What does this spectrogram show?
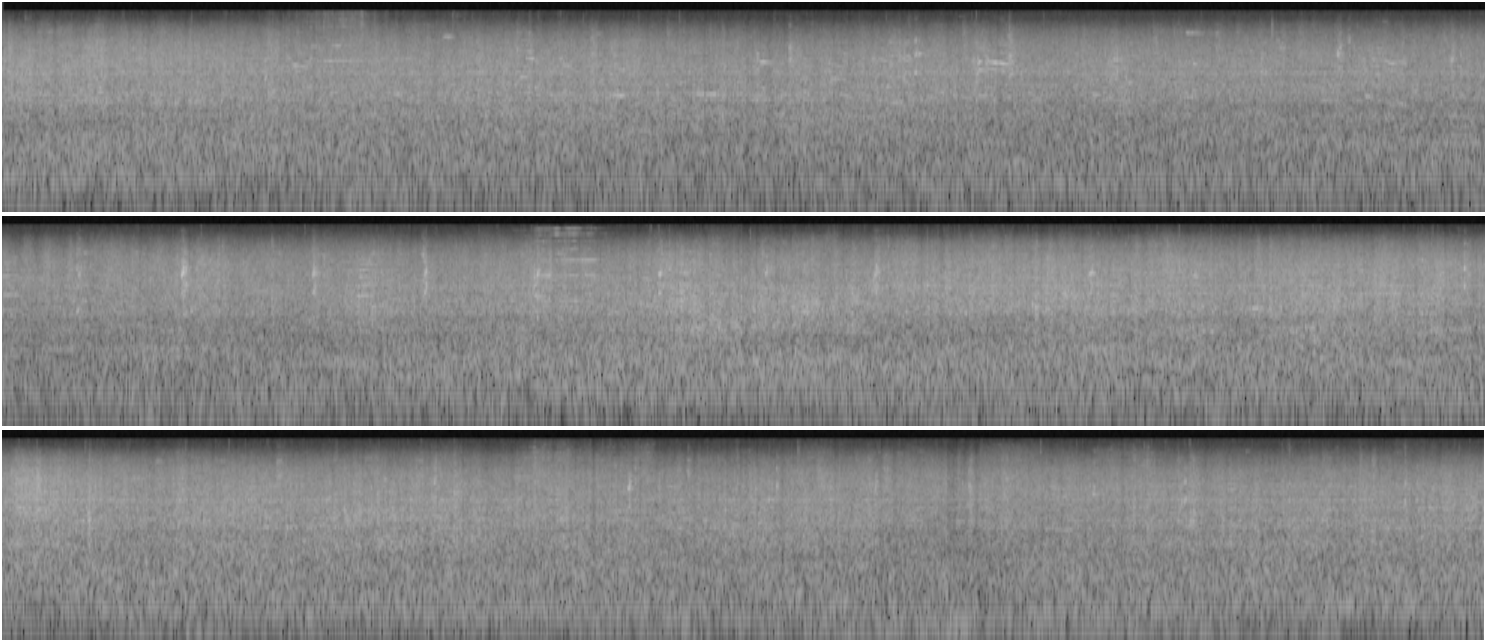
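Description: Freight cars of a CSX mixed freight train rolling steadily past: a continuous noise of steel wheels on rail, with scattered light clicks of wheels over the rail.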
